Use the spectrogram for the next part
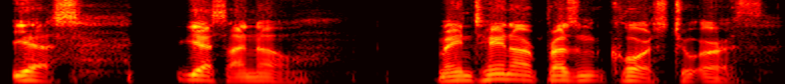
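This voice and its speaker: A stern military commodore with a very low, forceful voice. He speaks formally and gravely, in measured phrases fit for a sci-fi game. The sound is close and dry. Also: dry recording. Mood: commanding. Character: stern, grave male starship commodore, middle-aged or older. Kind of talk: dramatic video game voice acting.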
